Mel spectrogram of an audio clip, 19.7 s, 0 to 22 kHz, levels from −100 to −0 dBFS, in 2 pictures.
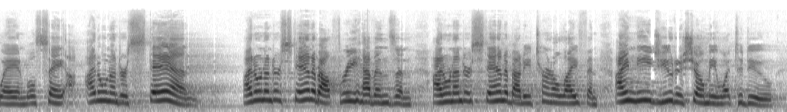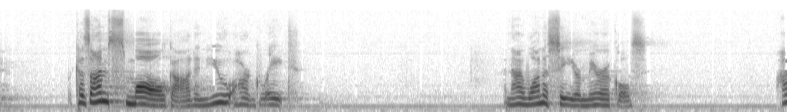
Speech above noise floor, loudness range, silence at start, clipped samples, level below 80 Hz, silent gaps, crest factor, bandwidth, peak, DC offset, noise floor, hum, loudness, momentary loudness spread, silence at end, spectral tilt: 41 dB; 16 LU; 0 s; under 0.1%; -70 dBFS; none; 18 dB; 13 kHz; -10 dBFS; under 0.1%; -68 dBFS; none; -27 LUFS; 17 LU; 0 s; -5 dB/octave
